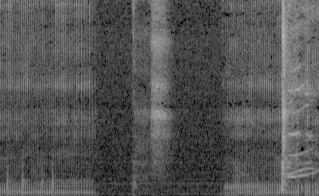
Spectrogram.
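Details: Rough, fluttering snore-like breathing in bursts with quieter pauses and a faint squeak from an awake dog that the owner says always snores; snoring sound while awake.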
